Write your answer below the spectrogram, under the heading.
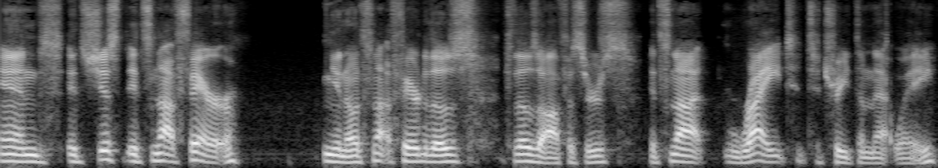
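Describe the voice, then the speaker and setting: A man's plain, everyday voice with an American accent, at a medium pitch and moderate pace, with ordinary pitch variation in a dry, close sound with no echo. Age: 40s. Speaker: former police officer and author. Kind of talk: casual interview. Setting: video call.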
